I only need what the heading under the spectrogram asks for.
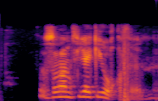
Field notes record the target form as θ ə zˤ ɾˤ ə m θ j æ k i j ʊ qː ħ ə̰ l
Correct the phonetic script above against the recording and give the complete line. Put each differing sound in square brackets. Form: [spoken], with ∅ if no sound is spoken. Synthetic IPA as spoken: θ ə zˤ ɾˤ [ɑ] m θ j æ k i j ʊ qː [f] ə̰ l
